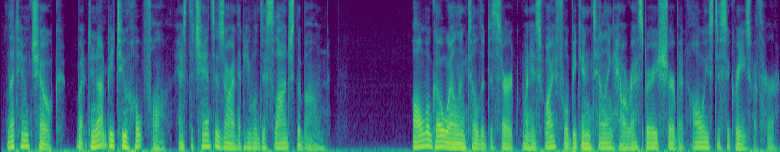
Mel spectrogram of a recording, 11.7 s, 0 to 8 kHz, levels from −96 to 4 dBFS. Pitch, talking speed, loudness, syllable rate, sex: 90 Hz, 200 wpm, -17 LUFS, 5.7 syllables/s, male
